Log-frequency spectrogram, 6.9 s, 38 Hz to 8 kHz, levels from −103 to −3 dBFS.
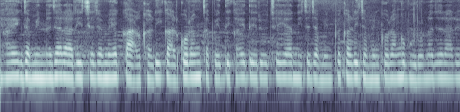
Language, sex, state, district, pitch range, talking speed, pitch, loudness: Rajasthani, female, Rajasthan, Churu, 195-200 Hz, 260 wpm, 195 Hz, -22 LUFS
